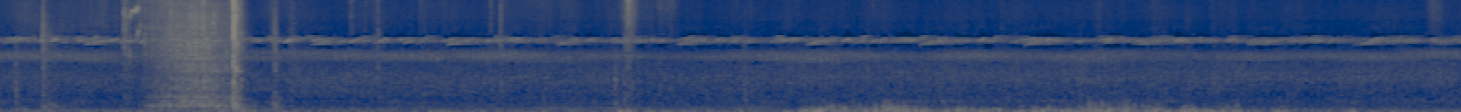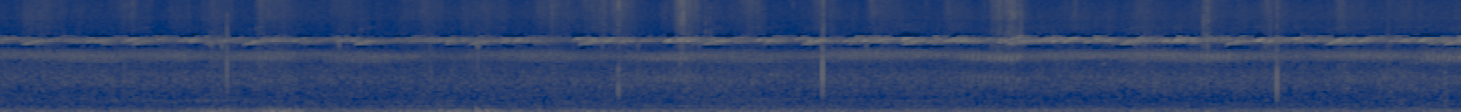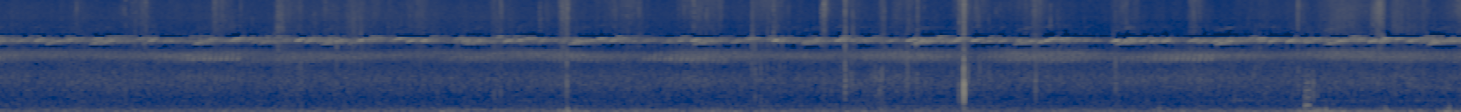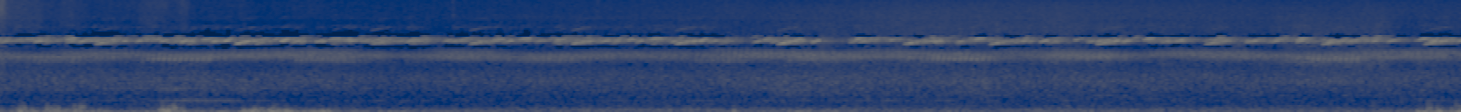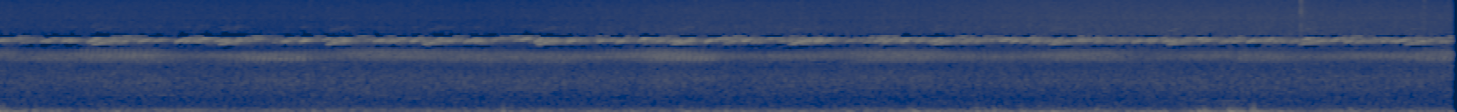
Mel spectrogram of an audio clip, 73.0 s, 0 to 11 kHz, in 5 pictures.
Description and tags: frogs sliding screen twig snapping traffic
This is a binaural field recording I made in my backyard in May 2007 in Clarkston, Michigan, USA. I mostly wanted to record the sound of the frogs in the swamp behind the house and in the trees, but I also included the sound of the sliding screen door and the inevitable vehicle traffic noise in the background, mostly in the right ear (That's I-75). Also a few twig snapping noises included.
